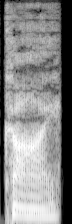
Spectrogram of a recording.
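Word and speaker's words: qi: in chinese the word kai also known as chi means natural energy life force or energy flow be aware that the chinese word kai is pronounced somewhat similar to the english word c based on these occult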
